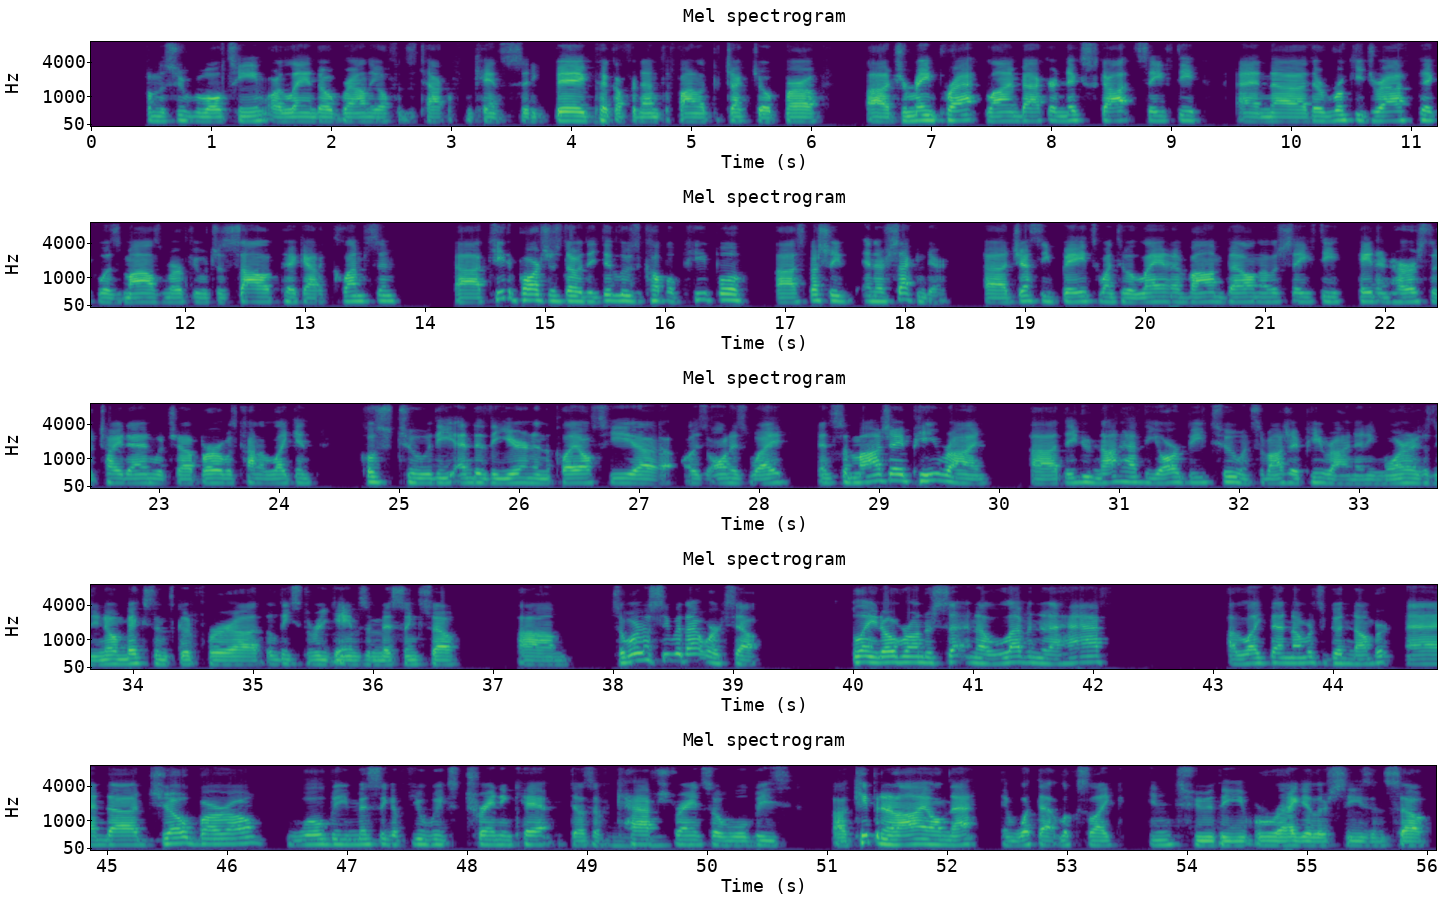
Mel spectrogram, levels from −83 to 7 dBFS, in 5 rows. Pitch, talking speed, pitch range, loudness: 125 Hz, 200 wpm, 115-140 Hz, -22 LUFS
